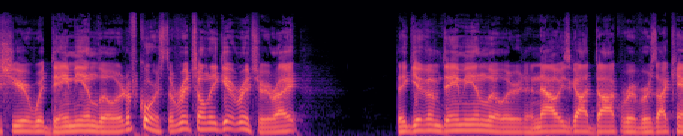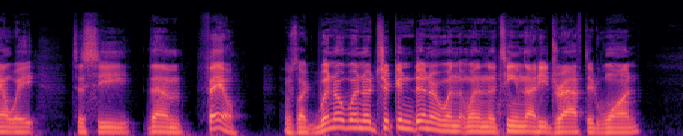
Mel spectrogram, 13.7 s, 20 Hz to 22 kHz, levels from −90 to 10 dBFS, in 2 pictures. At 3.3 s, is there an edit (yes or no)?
no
